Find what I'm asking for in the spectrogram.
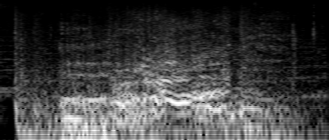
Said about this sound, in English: But this mountain lion will do it, and if I don't get out of here, he'll do me too.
